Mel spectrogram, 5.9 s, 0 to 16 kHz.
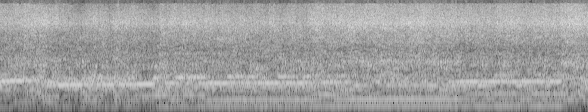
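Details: Early-2000s Craftsman Bushwacker 358.795792 19-inch 25cc hedge trimmer after replacing broken fuel line and crumbling foam air filter, 40:1 fuel: high buzzy two-stroke whine holding steady pitch with small wavers, running cleanly and revving freely.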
